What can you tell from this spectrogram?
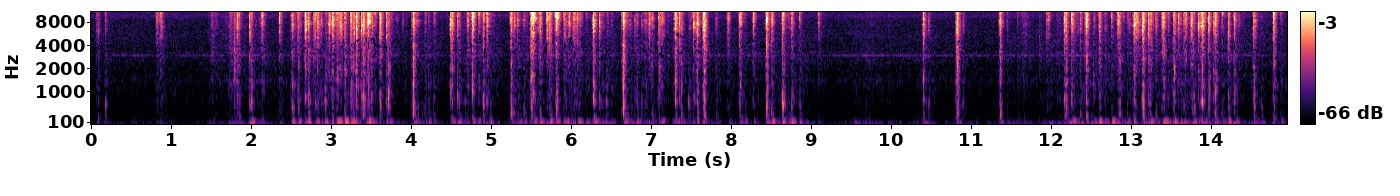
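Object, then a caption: Plastic laptop keyboard. Steady fingertip typing with both hands on a plastic laptop keyboard set in a gold metal body. Quick, soft, bright key clicks over a low thump come in dense bursts with short pauses. The clicks stay quiet and die away almost at once.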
